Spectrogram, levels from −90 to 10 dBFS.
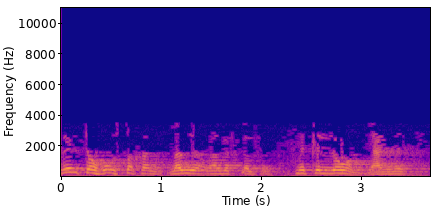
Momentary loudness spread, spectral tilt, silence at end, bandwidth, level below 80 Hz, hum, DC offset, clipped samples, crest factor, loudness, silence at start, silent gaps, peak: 9 LU; -13 dB/octave; 0 s; 3.6 kHz; -44 dBFS; none; under 0.1%; under 0.1%; 16 dB; -22 LUFS; 0 s; none; -6 dBFS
